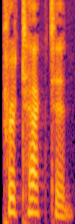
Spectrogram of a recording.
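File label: "protected", British English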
